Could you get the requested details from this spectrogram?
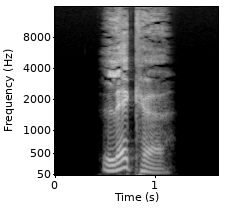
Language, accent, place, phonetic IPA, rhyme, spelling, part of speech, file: German, Germany, Berlin, [ˈlɛkə], -ɛkə, lecke, verb / adjective, De-lecke.ogg
- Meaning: Inflected form of lecken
